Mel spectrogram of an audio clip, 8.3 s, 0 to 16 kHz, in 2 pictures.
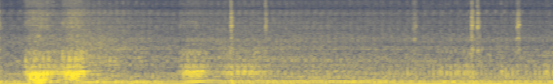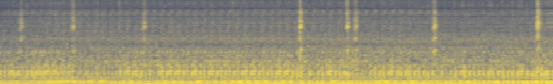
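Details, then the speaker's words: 1966 Volvo Amazon 122 estate, abandoned and being revived: engine revs roughly with sharp irregular pops every few seconds under throttle; backfire while running, suspected lean, possibly running out of fuel. "Listen to this sucker purr. I think it's a lean backfire."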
